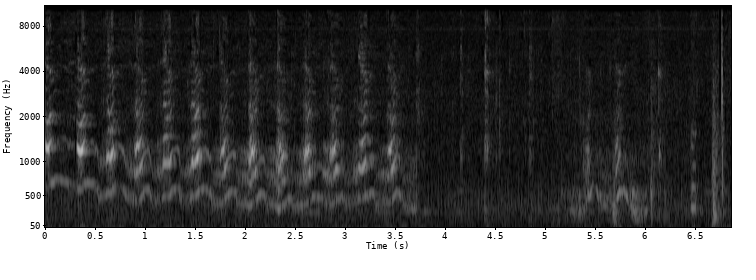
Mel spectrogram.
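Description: Domestic cat yowling in a fast run of short calls that waver up and down in pitch, about three or four a second, for some three and a half seconds. A few fainter calls follow near the end.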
